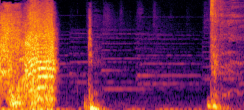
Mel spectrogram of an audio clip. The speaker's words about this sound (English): Courtney, also link up this sound effect with him getting hit in the head with the chair.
